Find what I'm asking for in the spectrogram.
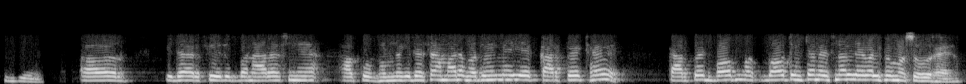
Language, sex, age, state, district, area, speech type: Hindi, male, 30-45, Uttar Pradesh, Bhadohi, urban, conversation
